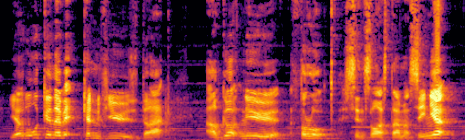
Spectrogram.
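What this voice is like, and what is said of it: Monster character with Scottish accent. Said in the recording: “I almost adopted your accent there ... Pretty sure I stole it from a Scotsman.”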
